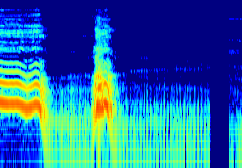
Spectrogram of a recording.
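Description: A dog's drawn-out, steady-pitched call ending, then one short bark about a second in.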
